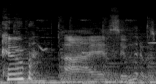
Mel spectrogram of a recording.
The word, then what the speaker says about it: Kubb: Do you know that it's pronounced Kubb?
